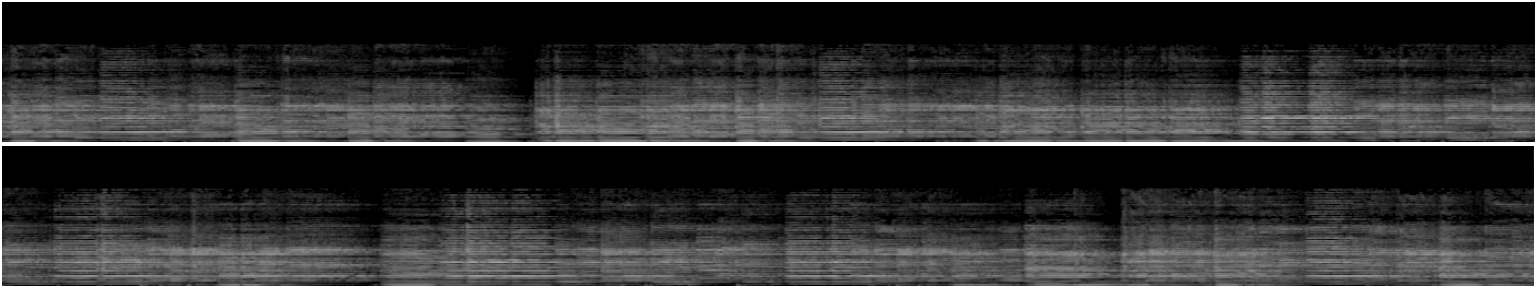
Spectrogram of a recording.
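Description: Solo violin, the hand-made golden-spiral violin, bowed. It plays a slow melody that keeps returning to the same low held note.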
